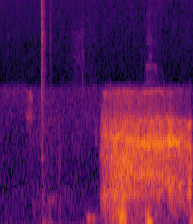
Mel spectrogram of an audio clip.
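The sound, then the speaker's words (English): A single deep breath, long and airy, swelling loud after a quiet stretch and holding steady for over a second before trailing off. “I'm taking a deep breath here.”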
